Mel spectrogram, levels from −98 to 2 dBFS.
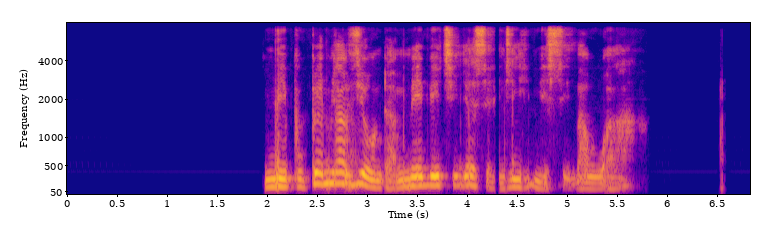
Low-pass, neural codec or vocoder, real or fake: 7.2 kHz; codec, 16 kHz, 4 kbps, FunCodec, trained on Chinese and English, 50 frames a second; fake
